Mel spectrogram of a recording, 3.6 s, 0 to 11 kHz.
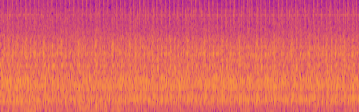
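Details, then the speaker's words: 2007 Mini One 1.4 N12 petrol after the repair for bouncing idle, stalling and error 2982, heard at the front of the engine: steady, even idle with no stumble, hunting or misfire; running quite well. "Let's gonna go at the front of the engine, at the front of the car, see how it's running. It's actually running quite well."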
